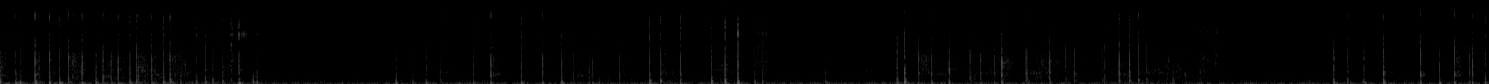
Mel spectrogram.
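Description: Long orange nails tap and scratch the cover of a glossy paper magazine held up to the camera. Quiet, rapid clicking taps mix with bursts of dry, hissing scratches over a faint low hum.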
